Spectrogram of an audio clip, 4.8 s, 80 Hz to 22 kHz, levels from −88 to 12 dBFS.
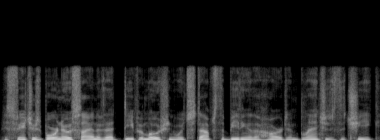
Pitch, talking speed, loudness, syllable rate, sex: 130 Hz, 250 wpm, -17 LUFS, 5.5 syllables/s, male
